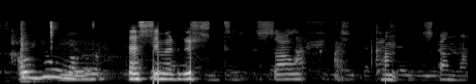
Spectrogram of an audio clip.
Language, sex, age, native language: Icelandic, female, 10, Icelandic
